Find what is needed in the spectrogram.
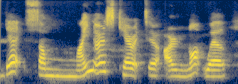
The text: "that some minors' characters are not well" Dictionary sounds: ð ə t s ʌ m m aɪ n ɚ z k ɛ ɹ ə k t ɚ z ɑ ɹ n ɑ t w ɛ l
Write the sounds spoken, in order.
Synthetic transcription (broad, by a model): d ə t s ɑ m m aɪ n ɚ s k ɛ ɹ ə k t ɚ ɑ ɹ n ɑ t w ɛ l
